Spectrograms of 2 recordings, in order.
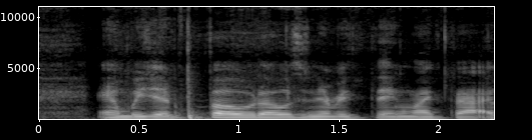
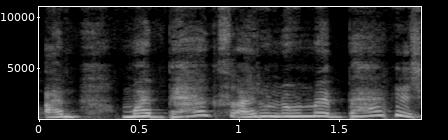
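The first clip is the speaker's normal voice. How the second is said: flustered panic; 10 semitones higher than usual. Retold or imitated. Panicked self-quote at airport.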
